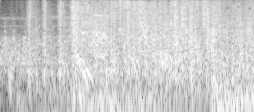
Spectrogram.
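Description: Rapid automatic gunfire in a video game forms a dense, continuous rattle of shots. It is loud and harsh throughout and grows slightly heavier partway through.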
